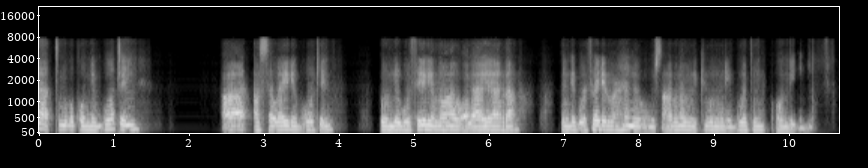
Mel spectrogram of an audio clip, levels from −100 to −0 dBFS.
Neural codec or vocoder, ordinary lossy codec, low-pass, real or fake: codec, 16 kHz, 0.5 kbps, FreqCodec, smaller model; none; none; fake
